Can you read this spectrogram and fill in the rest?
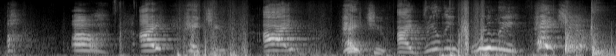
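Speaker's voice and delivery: building from a cry to a high, loud shriek; rising furious yell; angry outburst. Acted. Wife shouting in marital fight.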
